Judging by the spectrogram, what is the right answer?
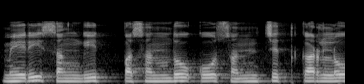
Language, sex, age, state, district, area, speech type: Hindi, male, 45-60, Rajasthan, Karauli, rural, read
